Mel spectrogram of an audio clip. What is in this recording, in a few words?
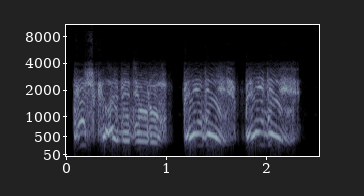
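Turkish damaged engine, mood low, speech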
